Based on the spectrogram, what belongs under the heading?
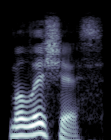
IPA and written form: məlˈɪʃəs (malicious)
